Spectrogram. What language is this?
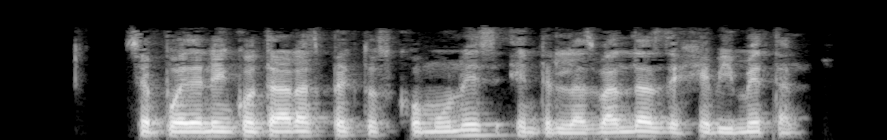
Spanish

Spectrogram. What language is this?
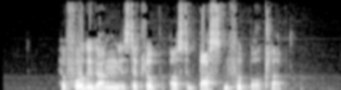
German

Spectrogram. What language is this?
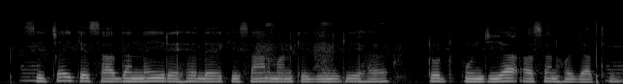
Chhattisgarhi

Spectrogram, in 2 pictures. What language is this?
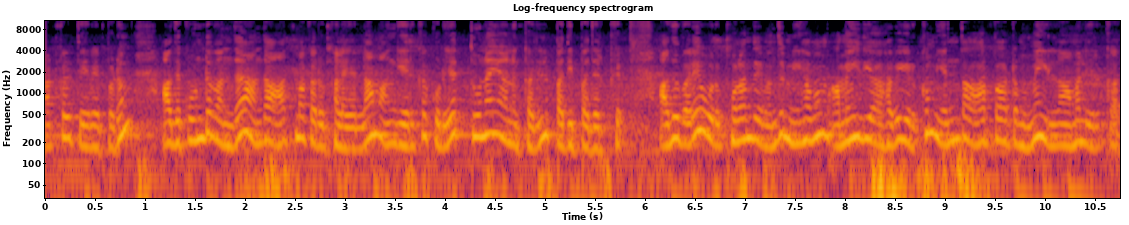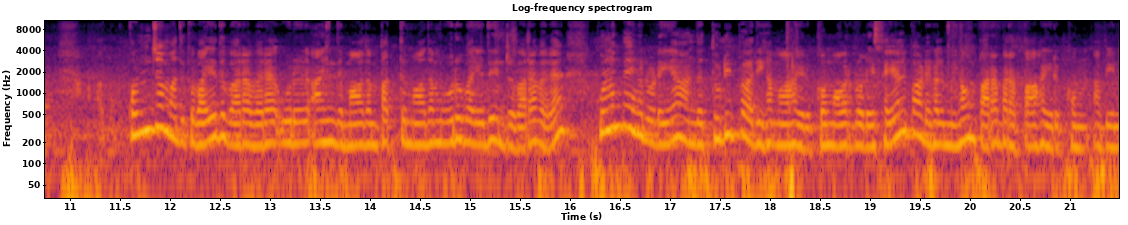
Tamil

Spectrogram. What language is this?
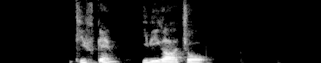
Japanese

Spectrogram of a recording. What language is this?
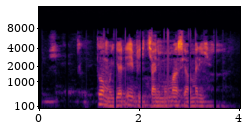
Kinyarwanda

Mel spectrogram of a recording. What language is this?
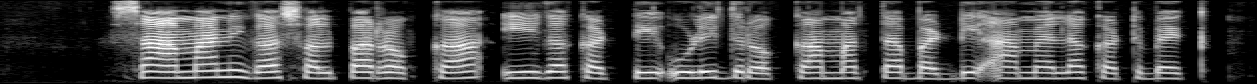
Kannada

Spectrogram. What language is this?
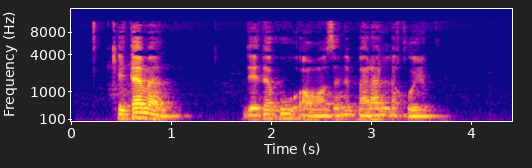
Uzbek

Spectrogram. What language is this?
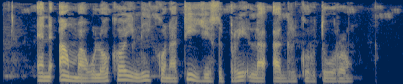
Esperanto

